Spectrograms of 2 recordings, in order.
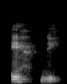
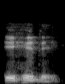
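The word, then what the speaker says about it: اهدِ: تو صحیح تلفظ یہ ہے کہ اہدی، اہدی. لیکن غلطی جب اس میں ہوتی بعض دفعہ اہدے، تو یہ اہدے نہیں ہے کیونکہ ہا کے نیچے زیر نہیں ہے، کسرہ نہیں ہے.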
